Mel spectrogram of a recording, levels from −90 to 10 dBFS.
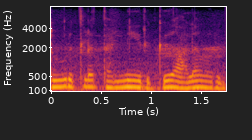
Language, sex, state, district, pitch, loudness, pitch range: Tamil, female, Tamil Nadu, Chennai, 175 Hz, -13 LUFS, 165-180 Hz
